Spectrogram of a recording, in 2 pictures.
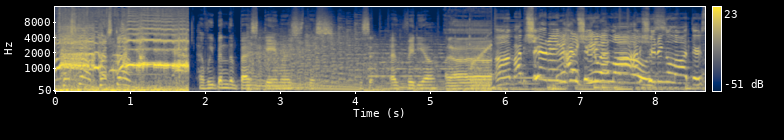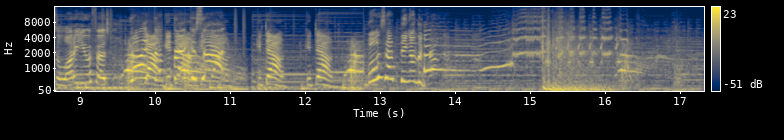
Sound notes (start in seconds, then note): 13.9 screams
